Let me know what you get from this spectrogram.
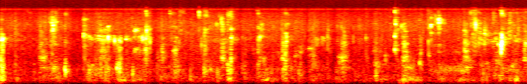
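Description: A person eating rice and curry by hand, close to a lapel microphone: soft, irregular chewing and mouth clicks, with the light squish of fingers kneading rice and dal on a steel plate.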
